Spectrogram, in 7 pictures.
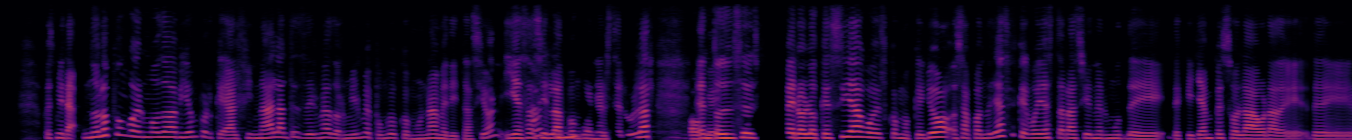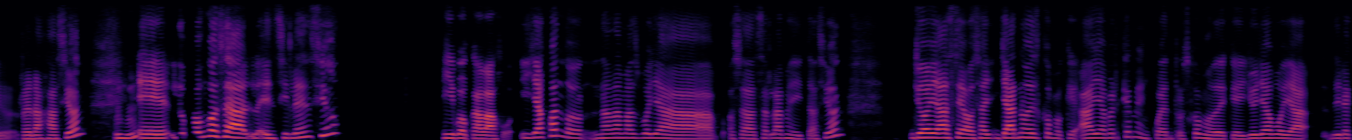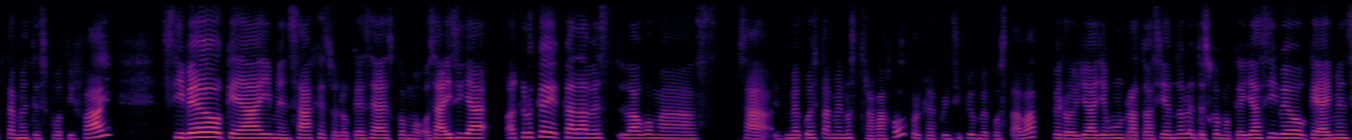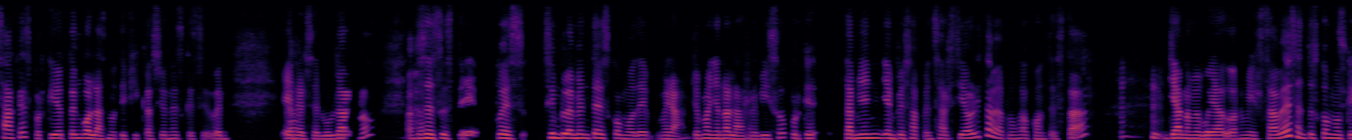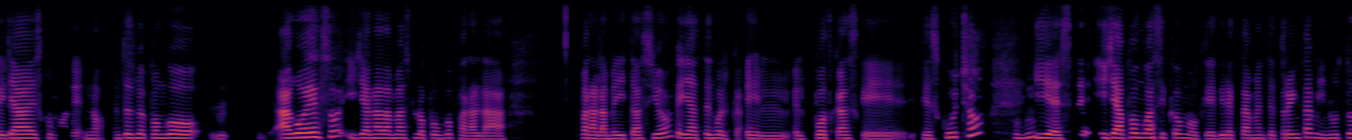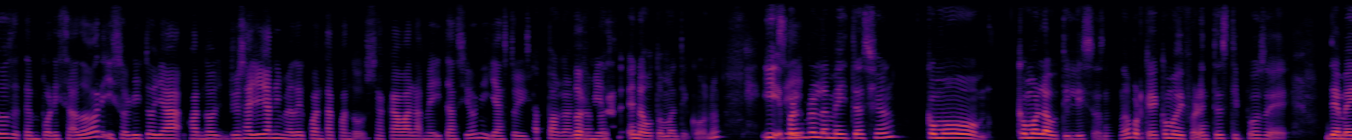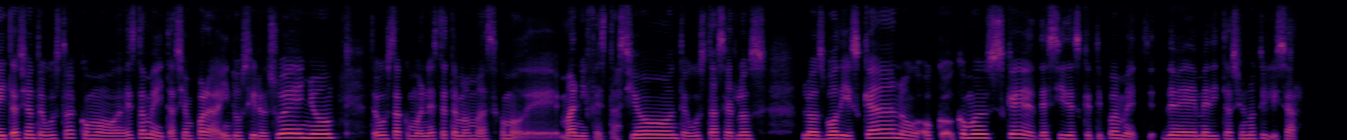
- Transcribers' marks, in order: none
- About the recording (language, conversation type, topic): Spanish, podcast, ¿Qué te ayuda a dormir mejor cuando la cabeza no para?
